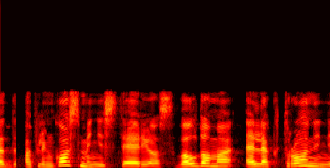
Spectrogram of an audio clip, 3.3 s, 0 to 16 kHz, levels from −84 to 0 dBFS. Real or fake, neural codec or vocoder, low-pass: real; none; 7.2 kHz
